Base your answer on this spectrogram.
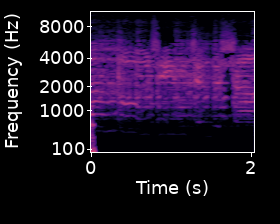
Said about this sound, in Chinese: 突然，他的电话响起。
